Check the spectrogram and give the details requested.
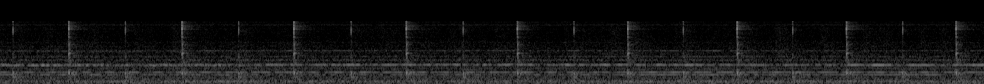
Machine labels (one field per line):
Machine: valve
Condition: normal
